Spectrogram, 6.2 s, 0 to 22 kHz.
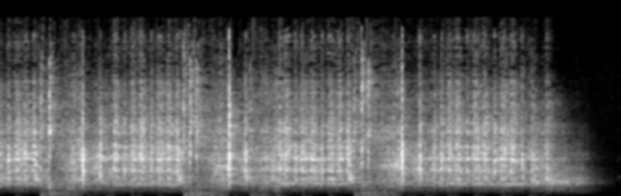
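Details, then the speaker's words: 2006 Honda TRX300EX ATV, sat a couple of years, said to need a carb clean, key on, choke supposedly on: fast uneven starter chugging about three per second, one faint pop, never catches; cranks, no start, cause unconfirmed. "So let's see will it even start. Hopefully it does, and we'll be able to see exactly what's going on with it. Key is on, choke is supposedly on. Got a pop."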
